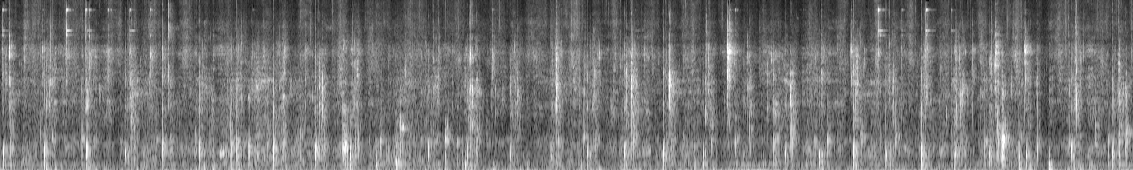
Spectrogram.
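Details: Pet dog licking its owner's face indoors, close-up with no talking: a continuous stream of wet, smacking tongue clicks and slurps in quick irregular bursts.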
